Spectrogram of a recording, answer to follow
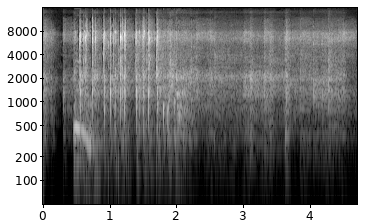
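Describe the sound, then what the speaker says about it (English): A small audience at a founder talk and interview event breaks into a burst of applause that swells quickly and then thins to scattered claps and chatter. "Can we do the round of applause?"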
